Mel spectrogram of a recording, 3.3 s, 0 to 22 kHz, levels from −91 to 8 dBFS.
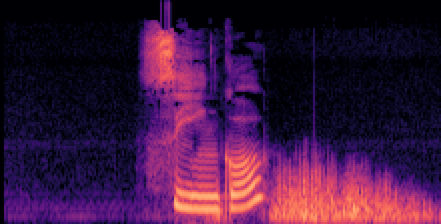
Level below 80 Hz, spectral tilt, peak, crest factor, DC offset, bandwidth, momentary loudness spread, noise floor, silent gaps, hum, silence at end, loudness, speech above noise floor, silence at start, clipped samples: -36 dBFS; -5 dB/octave; 0 dBFS; 16 dB; under 0.1%; 16 kHz; 14 LU; -59 dBFS; none; none; 0.05 s; -14 LUFS; 48 dB; 1.1 s; under 0.1%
